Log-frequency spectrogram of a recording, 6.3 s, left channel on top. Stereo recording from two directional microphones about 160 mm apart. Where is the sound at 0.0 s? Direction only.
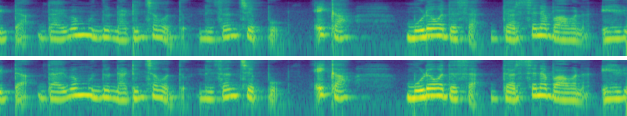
20° right (ahead or behind).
